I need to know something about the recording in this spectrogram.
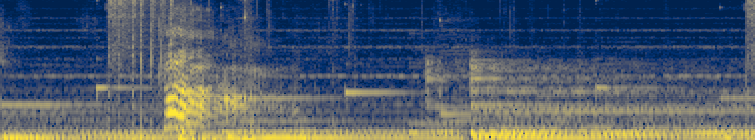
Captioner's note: taser zapping; zombie walter groaning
